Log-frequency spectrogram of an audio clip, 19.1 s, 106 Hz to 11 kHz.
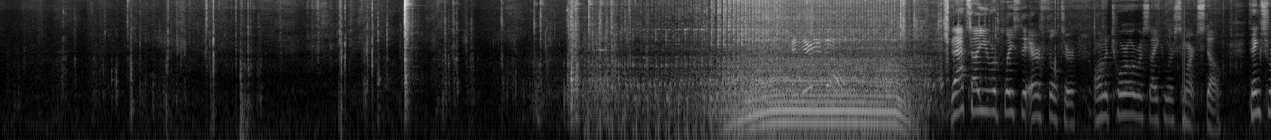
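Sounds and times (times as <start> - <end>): lawn mower engine pull-started: 8.4 - 14.3.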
